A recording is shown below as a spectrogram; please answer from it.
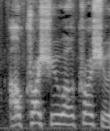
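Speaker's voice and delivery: high-pitched mock threatening cry; acted threat. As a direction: play out a frantic villain's threat. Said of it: "she's freaking out".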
